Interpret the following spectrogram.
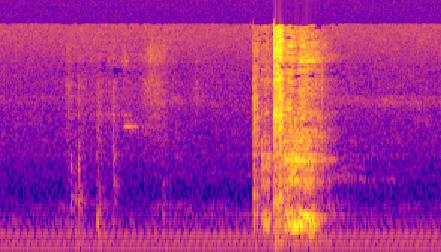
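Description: A person clearing their throat with a short cough, choppy at first and then voiced, about two and a half seconds in, the loudest thing here. Two faint clicks come a little before it.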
